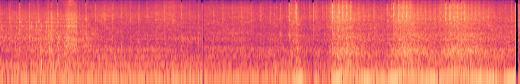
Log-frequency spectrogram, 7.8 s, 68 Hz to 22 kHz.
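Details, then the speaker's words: 1988 Ford F250 with 460 gasoline engine after a no-crank no-start caused by a corroded, badly wired neutral safety switch, started with the switch jumpered: steady even low idle rumble with clean throttle blips. Runs healthy. "And whenever I jump those on my neutral safety switch, and whenever I turn on my ignition switch, like this, truck starts."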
